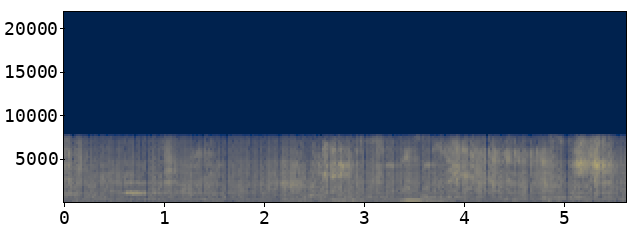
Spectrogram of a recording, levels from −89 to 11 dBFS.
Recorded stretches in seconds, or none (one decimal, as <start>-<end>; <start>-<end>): none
